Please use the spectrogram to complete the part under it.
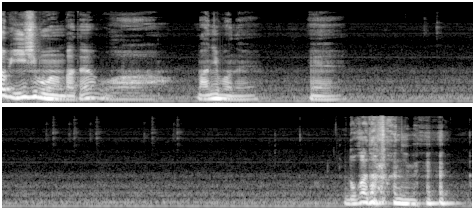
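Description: A man speaks casually into a close microphone, in short bursts.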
